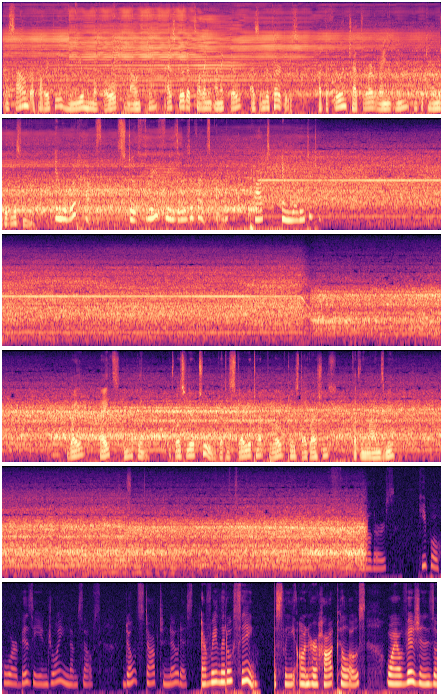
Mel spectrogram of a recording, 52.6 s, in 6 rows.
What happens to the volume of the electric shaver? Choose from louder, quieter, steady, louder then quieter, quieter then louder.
quieter.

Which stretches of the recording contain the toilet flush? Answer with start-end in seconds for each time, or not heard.
not heard.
